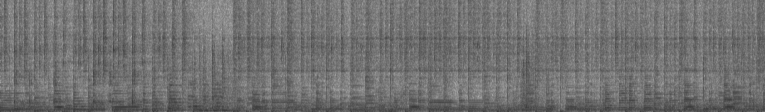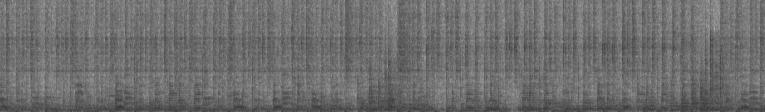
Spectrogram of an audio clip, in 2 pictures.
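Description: Four-string electric bass playing a jazz tune, with a drum kit keeping time behind it.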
